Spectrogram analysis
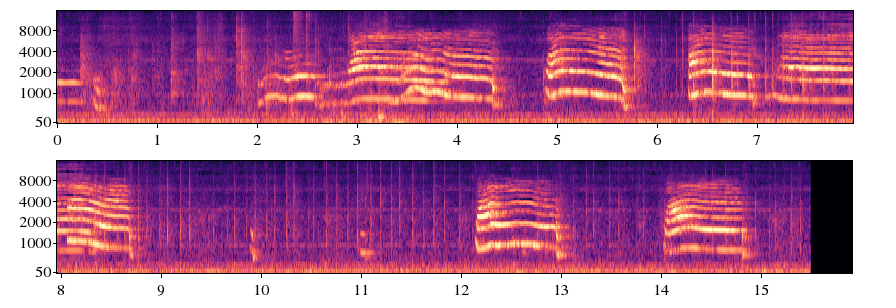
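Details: Meowing house cat used to attract cats: a long, bending, plaintive meow leads into several rising-then-falling meows in quick succession, then a pause and two final shorter meows over faint background hum.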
